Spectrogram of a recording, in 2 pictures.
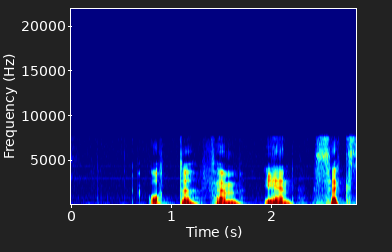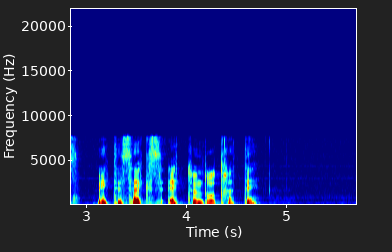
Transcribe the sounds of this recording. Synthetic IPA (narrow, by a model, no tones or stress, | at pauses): ʔɔt̪əfɛmeːnsɛksnʔɪt̪ɪsɛksɛ̰t̪hʉnd̪ʁoːt̪ʰʁɛt̪ɪ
